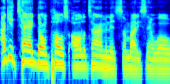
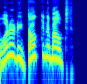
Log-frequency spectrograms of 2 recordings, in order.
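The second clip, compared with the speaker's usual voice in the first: horrible put-on Irish accent, high and swooping; 9 semitones higher than usual. Speaker voices how irish people react, in a bad irish accent. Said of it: "that was a horrible Irish accent".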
